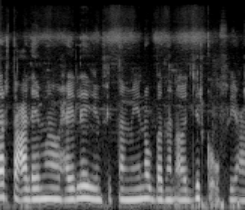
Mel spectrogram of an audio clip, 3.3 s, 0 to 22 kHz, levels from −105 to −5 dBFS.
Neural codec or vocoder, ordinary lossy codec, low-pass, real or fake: none; none; 19.8 kHz; real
